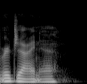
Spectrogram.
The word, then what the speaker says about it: Regina: It's called Regina. And everybody usually laughs if when they hear it for the first time. Yes, they call it the city that rhymes with fun.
